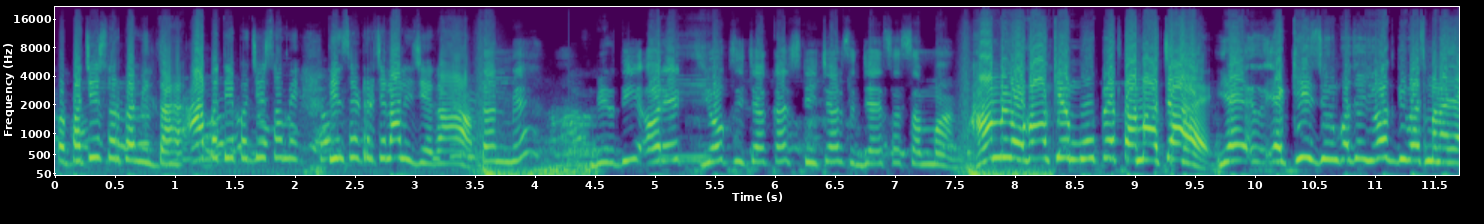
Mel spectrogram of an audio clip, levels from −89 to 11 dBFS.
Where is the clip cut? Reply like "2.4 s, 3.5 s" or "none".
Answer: 3.5 s, 7.5 s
